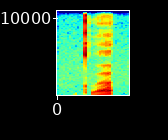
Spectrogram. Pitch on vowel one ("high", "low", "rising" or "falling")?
rising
